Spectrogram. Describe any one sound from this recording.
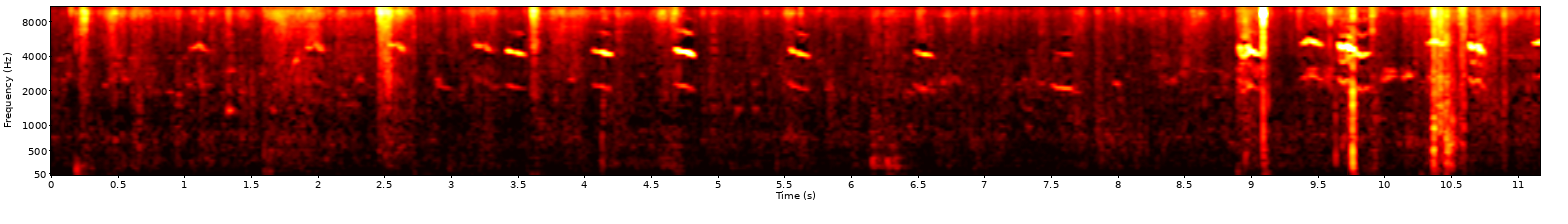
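Small chicks peep with high, short cheeps.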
